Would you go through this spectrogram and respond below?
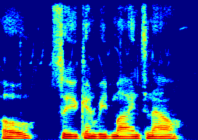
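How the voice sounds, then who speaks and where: A man's voice: fairly low pitch, completely flat delivery, a little slow, warm tone, faint music behind, natural voice. A man voicing an ordinary young man, the sarcastic, weary and irritable hero of a visual novel. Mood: weary irritated.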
